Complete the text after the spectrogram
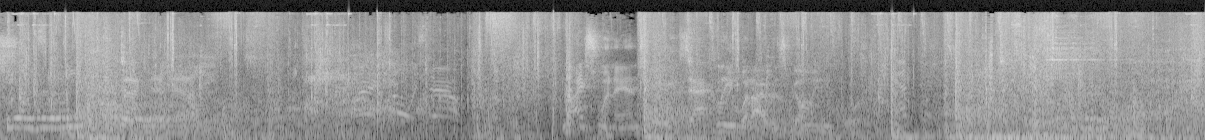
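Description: A gun fires loud, booming blasts.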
